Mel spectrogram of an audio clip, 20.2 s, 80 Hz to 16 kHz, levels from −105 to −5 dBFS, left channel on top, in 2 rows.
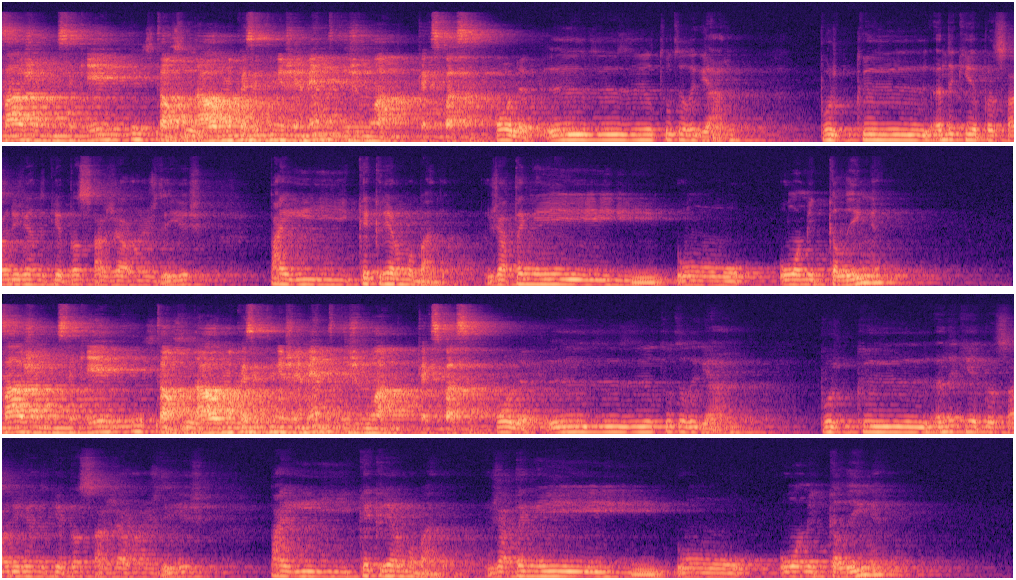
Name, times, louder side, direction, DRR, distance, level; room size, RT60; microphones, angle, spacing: voice 1, 0.0-1.1 1.6-4.8, right 1 dB, 10° right, -4 dB, 2.4 m, -20 dB
voice 2, 1.1-2.0 4.9-7.4 8.2-12.1 12.8-14.6 15.0-17.6 17.9-19.1, left 1 dB, 45° left, 2 dB, 0.6 m, -24 dB
17.0 x 15.5 x 2.4 m, 2.4 s
head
